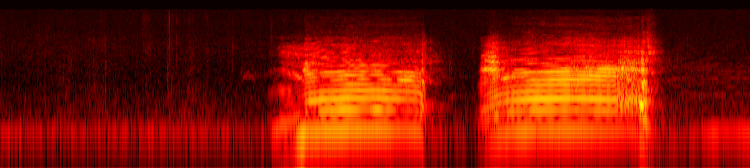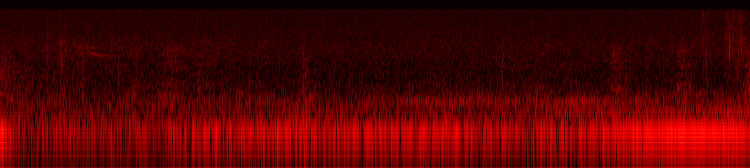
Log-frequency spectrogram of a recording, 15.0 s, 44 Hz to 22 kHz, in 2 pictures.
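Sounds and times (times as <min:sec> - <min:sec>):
cow mooing: 0:02.8 - 0:07.6.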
